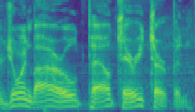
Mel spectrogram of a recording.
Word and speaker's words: Terrye: So tonight we're joined by our old pal Terrye Turpin, pronounced Terry.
